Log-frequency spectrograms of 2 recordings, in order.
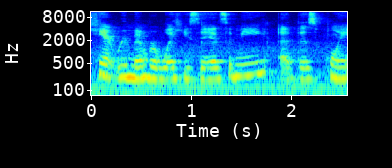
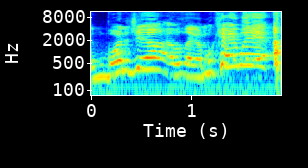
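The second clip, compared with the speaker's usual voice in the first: laughing; 7 semitones higher, 11 dB louder, faster than usual. Retold or imitated.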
